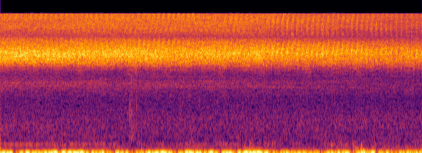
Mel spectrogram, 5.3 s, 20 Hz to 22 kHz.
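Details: At 2 PM on 28 July 2021 in a Nisshin neighbourhood about 20 km from downtown Nagoya, Japan, summer cicadas keep up a continuous shrill buzzing wall of sound, with soft low-pitched background hum.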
